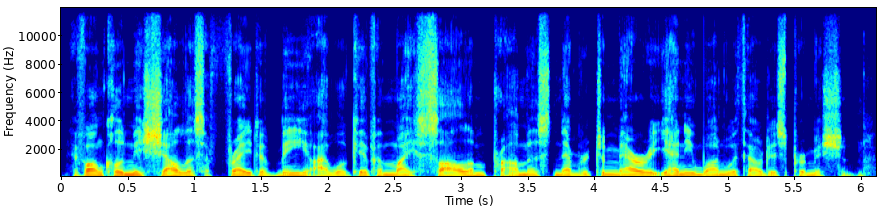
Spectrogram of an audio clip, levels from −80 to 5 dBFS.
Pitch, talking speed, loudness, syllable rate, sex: 120 Hz, 215 wpm, -20 LUFS, 6.0 syllables/s, male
